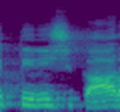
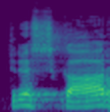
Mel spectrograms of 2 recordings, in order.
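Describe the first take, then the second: First: तिरस्कार misread as ti-REESH-kaar; तिरस्कार with an I after the r; wrong "rish". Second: तिरस्कार with "ras" in the middle; correct short "ra". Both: Shown as a demonstration. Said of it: "ना कि तिरस्कार होता है".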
